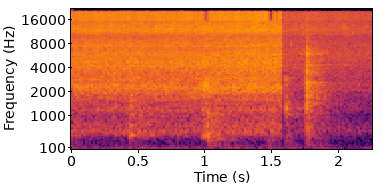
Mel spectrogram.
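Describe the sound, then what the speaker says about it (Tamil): Long-cut eggplant slices sauté in hot oil in a pan with a steady, bright sizzle and a few soft stirring scrapes near the end, close and without talking. "இது நல்லது எண்ணெயிலே வதங்கணும்."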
